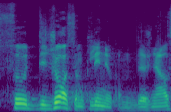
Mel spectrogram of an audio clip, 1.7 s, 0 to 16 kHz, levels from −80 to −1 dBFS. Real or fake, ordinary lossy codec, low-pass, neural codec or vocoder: real; AAC, 48 kbps; 14.4 kHz; none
